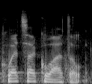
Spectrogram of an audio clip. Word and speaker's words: Quetzalcoatl: Quetzalcoatl.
